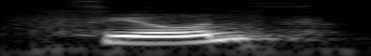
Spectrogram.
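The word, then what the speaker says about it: fünf: S east five को क्या बोलते हैं अभी फ्यून देखो उमलाउट लगाना ध्यान में रखना अभी यू के ऊपर उमलाउ आएगा एस ईस्ट फ्यूनफ नाक आ और देखो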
